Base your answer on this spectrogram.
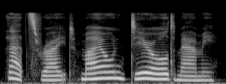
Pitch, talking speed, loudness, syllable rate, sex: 235 Hz, 185 wpm, -15 LUFS, 3.9 syllables/s, female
